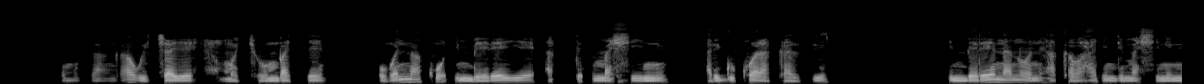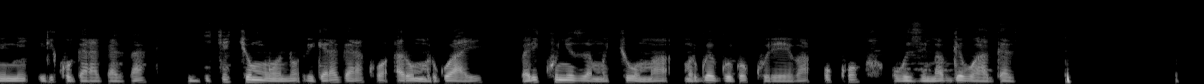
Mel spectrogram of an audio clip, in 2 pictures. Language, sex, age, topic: Kinyarwanda, female, 18-24, health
